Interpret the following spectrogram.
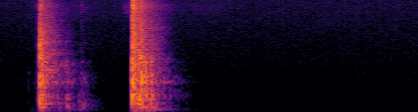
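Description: Two quick knocks about half a second apart: taps on the tablet while the worksheet page is turned.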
